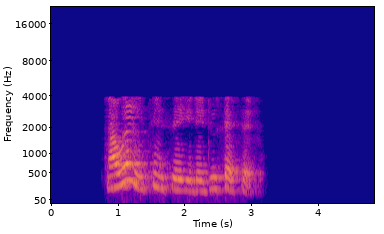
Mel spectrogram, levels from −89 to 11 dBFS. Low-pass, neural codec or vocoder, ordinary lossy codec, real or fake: 7.2 kHz; none; AAC, 16 kbps; real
